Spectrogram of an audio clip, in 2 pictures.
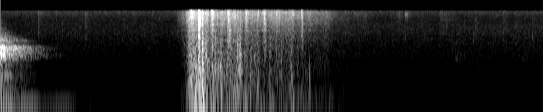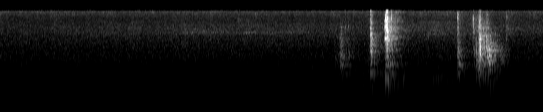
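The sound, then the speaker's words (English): A raven's wings flap in a loud flurry lasting about a second, followed after a quiet stretch by a few faint, brief flutters. “Did I hear wings? Oh, yeah, it was just that annoying raven.”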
